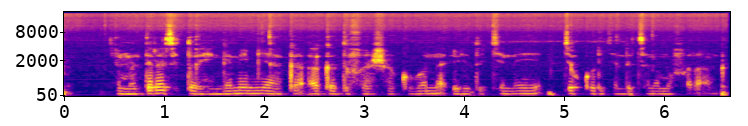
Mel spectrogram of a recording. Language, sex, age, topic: Kinyarwanda, male, 25-35, agriculture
